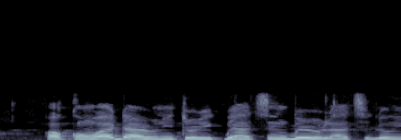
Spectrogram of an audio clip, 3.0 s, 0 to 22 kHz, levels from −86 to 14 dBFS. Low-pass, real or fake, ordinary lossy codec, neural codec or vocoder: 7.2 kHz; real; none; none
